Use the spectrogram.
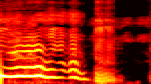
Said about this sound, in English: There's the fart again.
